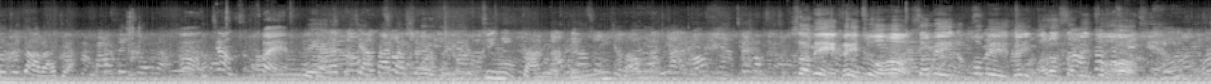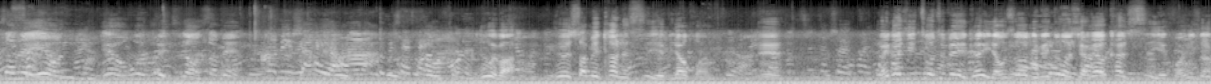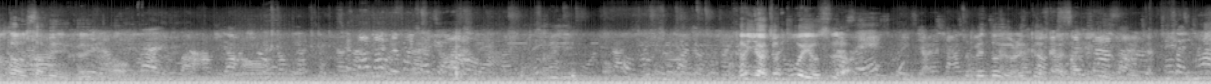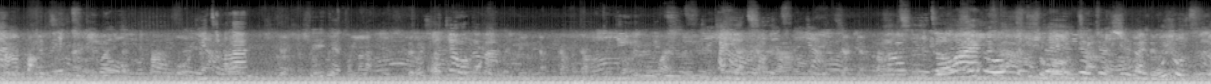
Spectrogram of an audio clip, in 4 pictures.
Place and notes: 福澳碼頭, Nangan Township - In the cabin
In the cabin, Tourists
